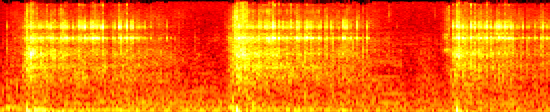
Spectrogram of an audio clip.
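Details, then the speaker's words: Toyota Tacoma idler pulley removed during belt replacement, spun by hand next to the microphone: gritty, rattling whirr fading over about a second; worn idler bearing needing replacement, new one is quiet. "as you can see it's pretty loud this one definitely needs to be replaced"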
